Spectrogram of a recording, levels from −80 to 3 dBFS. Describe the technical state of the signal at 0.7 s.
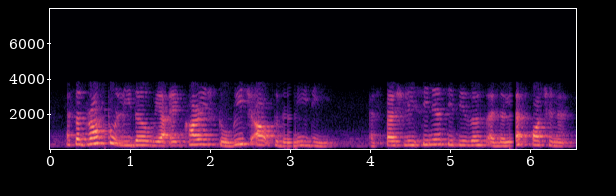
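Packet loss with pitch repetition from 0.68 to 0.72 s: about 40 ms went missing, which fits two 20 ms packets, and the receiver repeated the last pitch period, so the speech briefly holds with a slight buzz over the band-limited telephone sound.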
